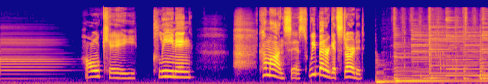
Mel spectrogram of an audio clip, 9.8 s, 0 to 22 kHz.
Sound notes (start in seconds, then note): 4.7 sighing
